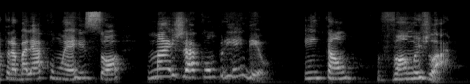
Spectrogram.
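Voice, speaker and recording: Woman teacher, clear, high-pitched, explains patiently and keeps checking the class follows. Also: bright, forceful tone. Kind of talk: exam-prep lesson.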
